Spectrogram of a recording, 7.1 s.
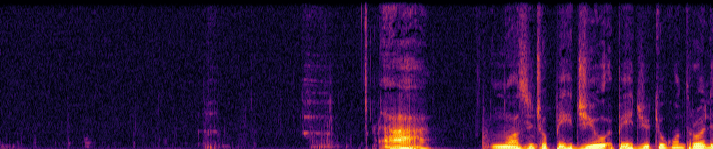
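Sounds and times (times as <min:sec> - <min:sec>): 
person gulping water: 0:03.0 - 0:04.4
speech: 0:03.8 - 0:07.1.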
